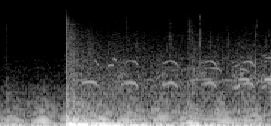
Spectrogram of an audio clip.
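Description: Dramatic trailer score: a deep bass hit about half a second in over a sustained low drone, followed by a flurry of short chirping calls that rise and fall.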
